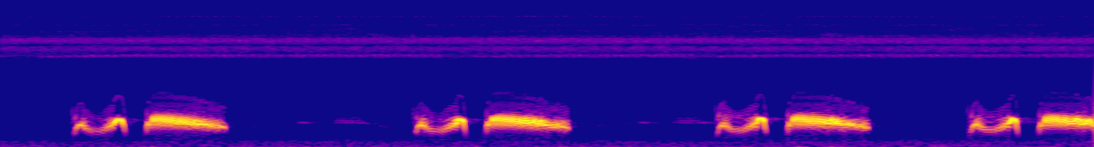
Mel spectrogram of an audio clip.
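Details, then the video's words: Decoy terkukur, the spotted dove, luring wild birds in Ujung Batu, Rokan Hulu, Indonesia; a phrase of two quick wavering notes and a long mellow coo repeats four times, roughly every two seconds. "Pukul Pikat, Burung Liar Terlalu Emosi Dengar Bunyi Pikat ini."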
